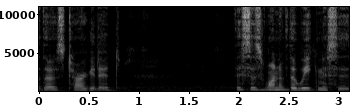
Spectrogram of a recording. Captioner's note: speaking french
